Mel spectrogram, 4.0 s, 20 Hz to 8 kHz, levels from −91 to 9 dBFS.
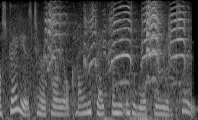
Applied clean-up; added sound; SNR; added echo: none; Gull, seagull; -1 dB; none.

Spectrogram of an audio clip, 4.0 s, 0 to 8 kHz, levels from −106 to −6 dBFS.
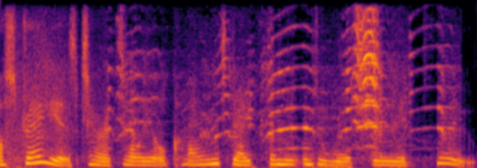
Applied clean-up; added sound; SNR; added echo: neural mask model RNNoise.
